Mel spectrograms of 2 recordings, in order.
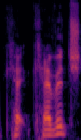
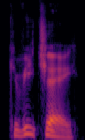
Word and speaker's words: ceviche: Kevich day. Kev, what is that? Kevich. Kevich. See? Kevich. Ceviche.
